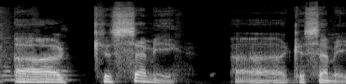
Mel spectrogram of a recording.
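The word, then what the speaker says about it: Kissimmee: like uh CMI uh CMI is is what it's is how it's pronounced uh is is is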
